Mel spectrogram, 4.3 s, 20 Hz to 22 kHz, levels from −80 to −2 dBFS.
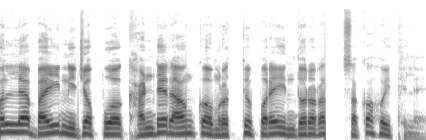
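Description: At 0.78, 1.86 and 2.88 s the likely cause is a dropped buffer (overrun): the software fell behind and the hardware overwrote unread samples. The speech jumps ahead each time, skipping roughly 15 ms, then about 5 ms, then roughly 15 ms.

From 3.25 to 3.45 s a stream reconnect occurs: the connection broke, the player restarted its decoder mid-stream, and the speech falls silent for 187 ms, then resumes about a fifth of a second further on.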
